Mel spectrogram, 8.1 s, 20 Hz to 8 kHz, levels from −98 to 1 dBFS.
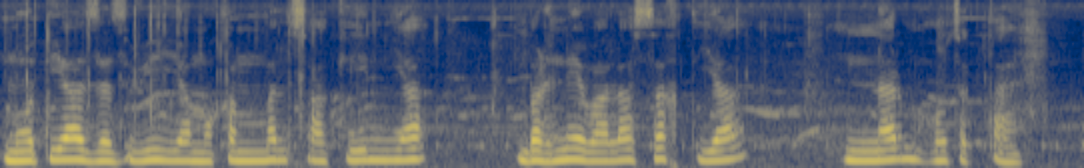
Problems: constant background noise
